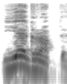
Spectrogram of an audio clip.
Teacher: when you have an epsilon following a gamma, it turns the gamma into a Y sound. So you get the Y gamma sound here, and then immediately following that, you have a gamma rho, where you get the regular gamma sound. · So the first syllable, ye, and the last syllable, te. Yegrapte, with the stress on the first syllable, because that's where the tonos, the accent falls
